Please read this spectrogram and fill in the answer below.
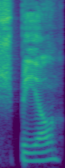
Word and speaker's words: spiel: Spiel which you know I could have sworn there was like an H in there or something like a Spiel yes you know when you say it don't you pronounce an H in there I also say spiel yeah I think that's just like because it's a loan word from Yiddish you would still spell it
